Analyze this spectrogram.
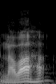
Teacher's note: En la zona de montaña se aspira esa J, igual que en Andalucía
